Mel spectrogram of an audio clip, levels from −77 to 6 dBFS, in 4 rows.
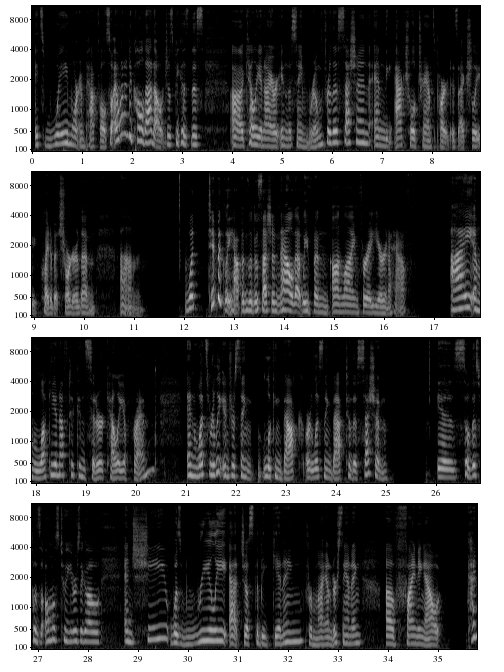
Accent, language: American, English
